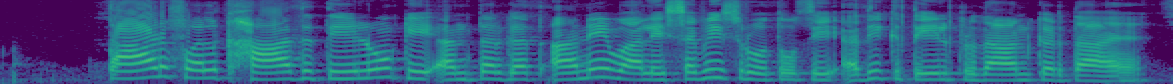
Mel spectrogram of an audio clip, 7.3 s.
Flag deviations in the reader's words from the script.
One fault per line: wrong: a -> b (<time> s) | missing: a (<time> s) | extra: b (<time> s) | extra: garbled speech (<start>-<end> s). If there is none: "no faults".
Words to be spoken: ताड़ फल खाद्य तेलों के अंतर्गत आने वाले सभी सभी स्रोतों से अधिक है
missing: सभी (4.5 s)
extra: तेल प्रदान करता (5.7 s)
